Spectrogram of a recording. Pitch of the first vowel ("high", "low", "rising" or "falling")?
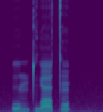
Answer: low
